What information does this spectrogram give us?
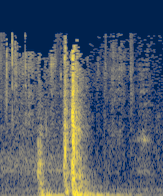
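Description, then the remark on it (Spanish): A door opens as a person steps out, with a low thunk and a brief rattling clatter, followed by a fading rumble. No voices are heard. “Tres abre la puerta y sale.”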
